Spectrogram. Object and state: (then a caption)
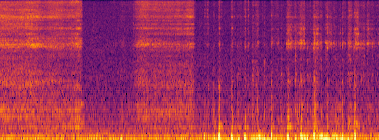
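Metal twin-bell alarm clock. A small, hollow vintage twin-bell alarm clock with a painted metal case, round cartoon face and two metal bells is held in one hand while the fingernails of the other hand scratch and tap its case and face. Two stretches of bright, hissy fingernail scratching come first, followed by twelve quick, dry, irregular taps with a low thud and almost no ring.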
